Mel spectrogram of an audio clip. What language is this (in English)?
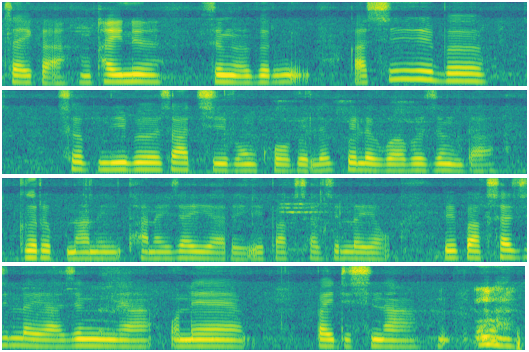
Bodo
